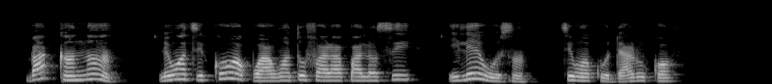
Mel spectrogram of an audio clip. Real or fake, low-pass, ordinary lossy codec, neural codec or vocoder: real; 7.2 kHz; none; none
